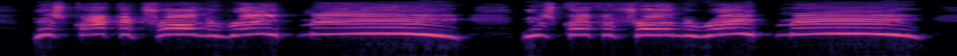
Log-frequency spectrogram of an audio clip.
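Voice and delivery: piercing, full-lunged, high, loud scream, "me" drawn out. Retelling how a fleeing woman screamed to an audience: imitating a woman screaming. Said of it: "she begins screaming at the top of her lungs".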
